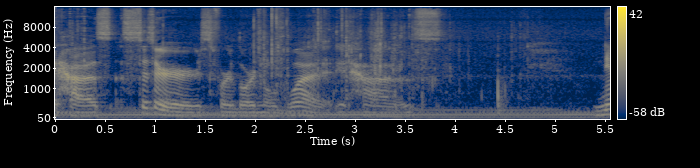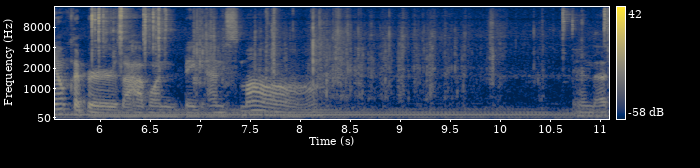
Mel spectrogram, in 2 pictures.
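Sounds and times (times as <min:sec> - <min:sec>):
steady low hum: 0:00.0 - 0:11.0
small items clicking in a bag: 0:01.9 - 0:04.1, 0:05.9 - 0:10.8.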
